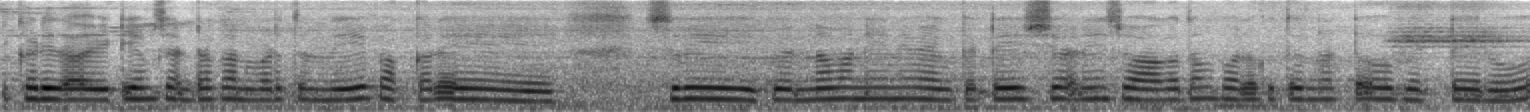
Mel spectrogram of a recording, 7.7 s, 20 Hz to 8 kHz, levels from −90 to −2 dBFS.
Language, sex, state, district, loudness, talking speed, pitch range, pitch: Telugu, female, Andhra Pradesh, Krishna, -18 LUFS, 85 wpm, 250-270 Hz, 260 Hz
